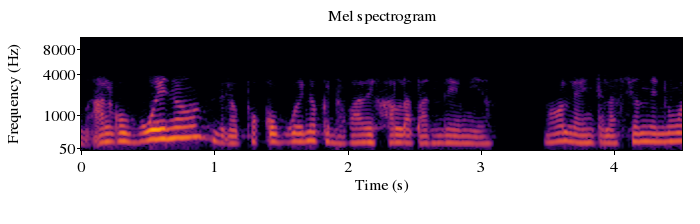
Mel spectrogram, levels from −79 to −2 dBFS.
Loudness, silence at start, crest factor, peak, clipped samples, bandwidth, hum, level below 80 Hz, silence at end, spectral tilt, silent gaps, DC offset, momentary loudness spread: -33 LUFS; 0 s; 18 dB; -14 dBFS; under 0.1%; 4 kHz; none; -72 dBFS; 0 s; -11 dB/octave; none; under 0.1%; 14 LU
